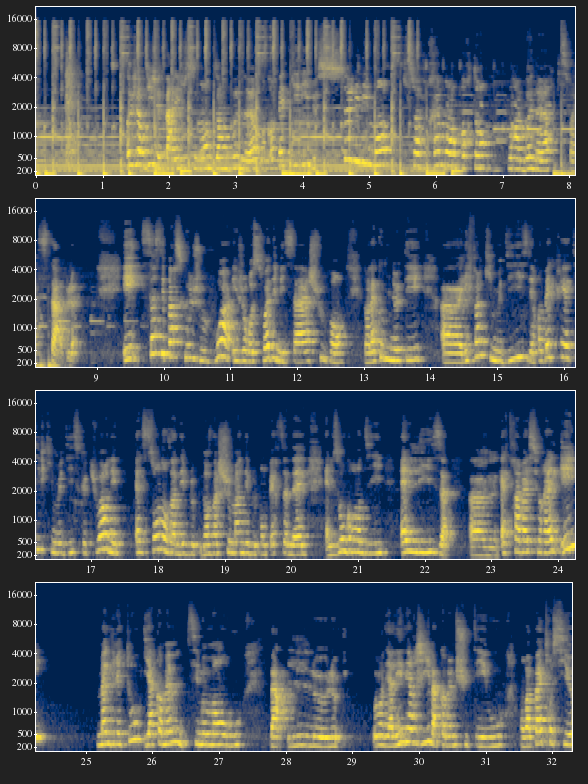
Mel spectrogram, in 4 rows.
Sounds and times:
Speech: 0:01.4 - 0:08.8, 0:09.4 - 0:24.5, 0:25.2 - 0:32.3.

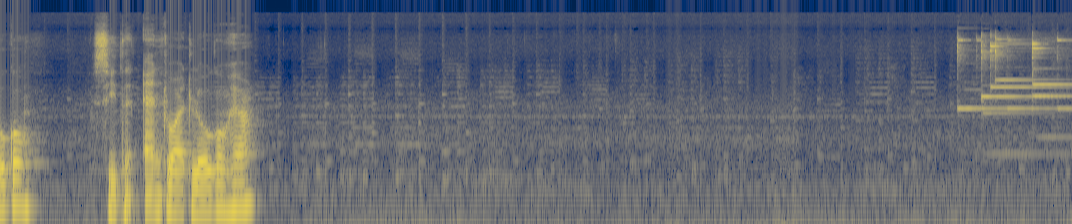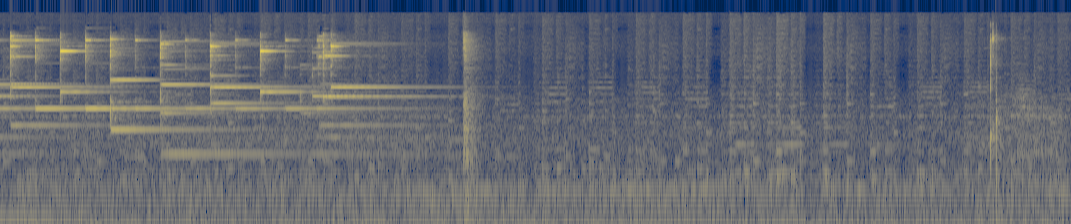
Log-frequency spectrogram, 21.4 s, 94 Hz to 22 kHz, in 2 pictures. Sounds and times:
Marimba, xylophone: 0:09.6 - 0:15.7
Glockenspiel: 0:09.6 - 0:15.8.

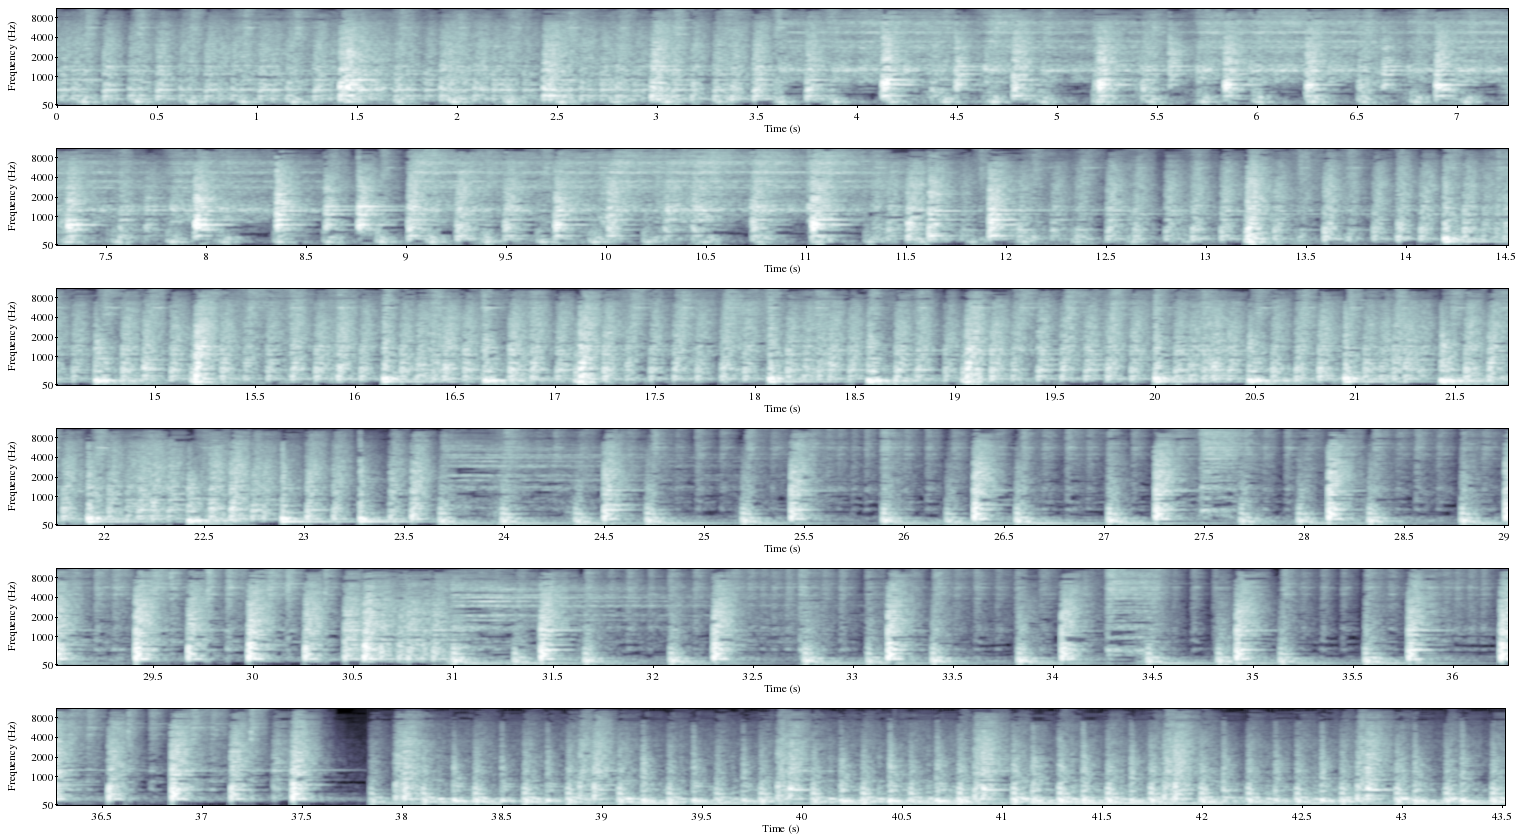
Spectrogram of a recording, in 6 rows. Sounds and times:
Hi-hat: 0:00.0 - 0:22.4, 0:23.7 - 0:37.4.

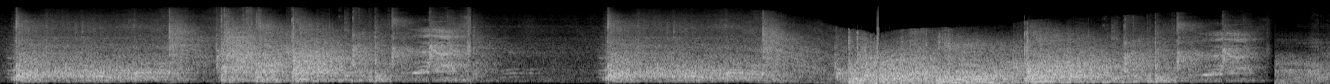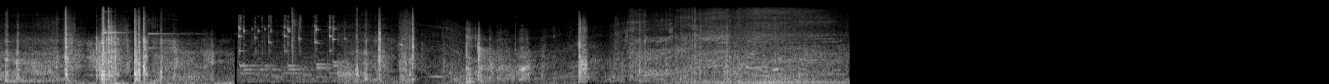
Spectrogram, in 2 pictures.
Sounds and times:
Skateboard: 0:00.0 - 0:04.8, 0:06.0 - 0:15.6, 0:16.7 - 0:21.3
Speech: 0:20.2 - 0:21.8.

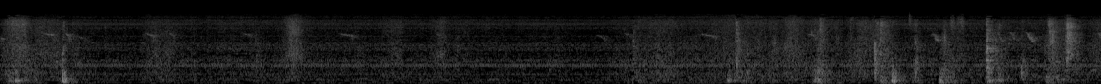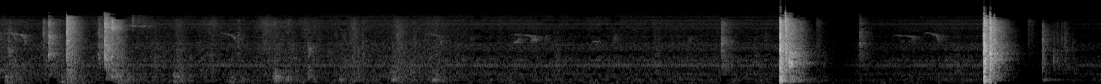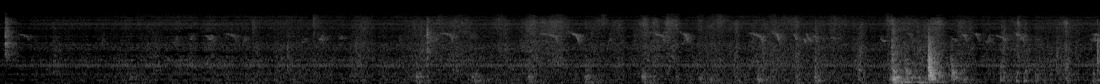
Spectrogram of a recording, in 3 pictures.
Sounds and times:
Cap gun: 0:18.8 - 0:19.2, 0:20.8 - 0:21.3.

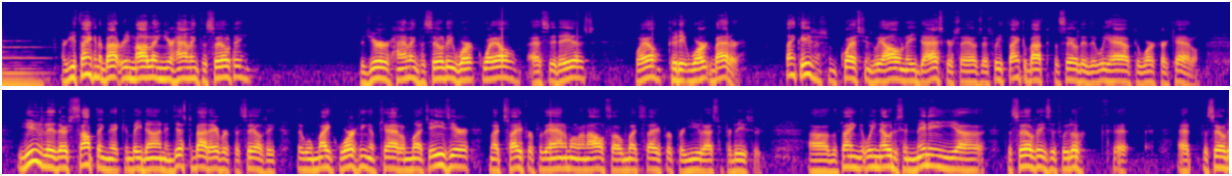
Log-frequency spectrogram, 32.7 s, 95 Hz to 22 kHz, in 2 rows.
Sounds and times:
Speech: 0:00.8 - 0:03.4, 0:04.8 - 0:16.0, 0:16.6 - 0:32.7.

